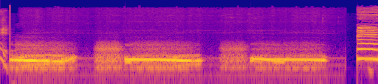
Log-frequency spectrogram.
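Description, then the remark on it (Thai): Wheezing lung sounds: a steady, whistling musical tone runs through three long breaths, each separated by shorter, rougher breathy intakes, fairly loud. “เสียงวีดนะทุกคน”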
